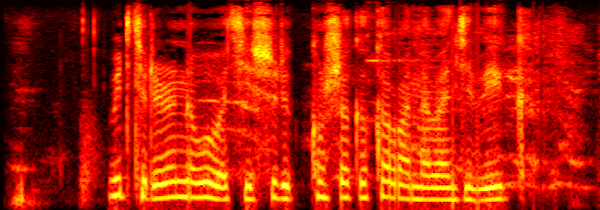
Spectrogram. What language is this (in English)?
Kinyarwanda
